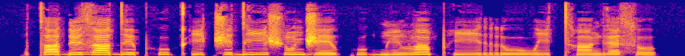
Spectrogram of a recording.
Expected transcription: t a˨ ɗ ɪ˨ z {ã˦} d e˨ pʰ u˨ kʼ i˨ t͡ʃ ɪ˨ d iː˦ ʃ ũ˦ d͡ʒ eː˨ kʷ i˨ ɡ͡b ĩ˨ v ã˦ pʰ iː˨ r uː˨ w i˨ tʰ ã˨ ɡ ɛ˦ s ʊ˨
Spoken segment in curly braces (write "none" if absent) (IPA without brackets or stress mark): a˦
